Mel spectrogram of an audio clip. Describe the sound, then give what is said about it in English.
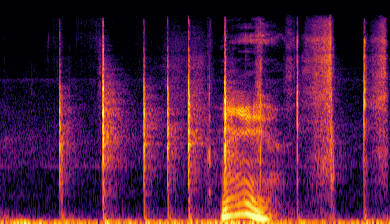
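A card chops cocaine on a hard surface, making a series of sharp, dry taps and short scrapes in an uneven rhythm. A brief voice sounds midway through. “so let's get out the old wallet here and get the card out. Let me put the microphone. I can hear this nice and well. All right, here we go. A little chopped.”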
